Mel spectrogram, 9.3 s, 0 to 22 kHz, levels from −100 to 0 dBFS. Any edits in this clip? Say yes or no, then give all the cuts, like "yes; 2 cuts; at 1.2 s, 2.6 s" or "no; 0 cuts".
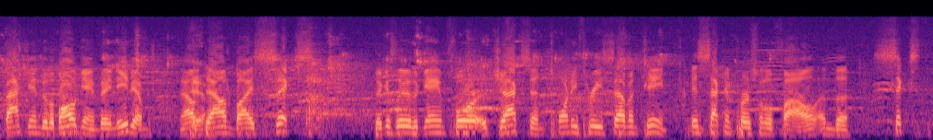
yes; 1 cut; at 6.8 s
